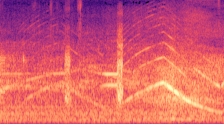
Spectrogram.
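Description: Fire truck sirens wailing, their pitch sweeping slowly up and down, with more than one siren overlapping. Two short, sharp sounds cut in, about a second and a half and two and a half seconds in.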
